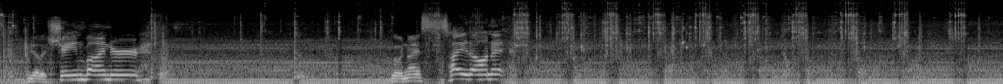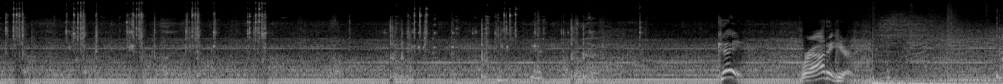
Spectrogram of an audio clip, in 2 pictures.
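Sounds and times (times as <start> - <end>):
steady engine hum: 0.0 - 20.0
chain binder clicking: 2.4 - 16.5
chain clinking: 2.5 - 16.2.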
